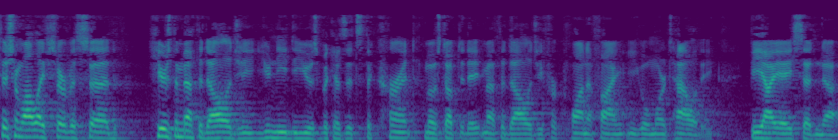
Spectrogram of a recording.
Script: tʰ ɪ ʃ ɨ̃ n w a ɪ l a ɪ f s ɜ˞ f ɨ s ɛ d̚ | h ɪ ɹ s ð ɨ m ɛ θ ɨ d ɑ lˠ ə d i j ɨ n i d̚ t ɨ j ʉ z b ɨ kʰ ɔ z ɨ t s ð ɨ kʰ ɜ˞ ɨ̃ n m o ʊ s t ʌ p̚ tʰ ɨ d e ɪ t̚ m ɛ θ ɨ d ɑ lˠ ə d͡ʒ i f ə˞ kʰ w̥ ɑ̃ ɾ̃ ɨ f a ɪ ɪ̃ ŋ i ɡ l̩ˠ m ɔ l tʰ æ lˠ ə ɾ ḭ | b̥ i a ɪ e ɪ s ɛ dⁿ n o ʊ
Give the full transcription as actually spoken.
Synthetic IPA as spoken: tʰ ɪ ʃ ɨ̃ n w a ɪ l a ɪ f s ɜ˞ v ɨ s ɛ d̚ | h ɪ ɹ z ð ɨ m ɛ θ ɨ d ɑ lˠ ə d͡ʒ i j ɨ n i d̚ t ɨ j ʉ z b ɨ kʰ ʌ z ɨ t s ð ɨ kʰ ɜ˞ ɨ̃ n m o ʊ s t ʌ p̚ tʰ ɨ d e ɪ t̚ m ɛ θ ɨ d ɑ lˠ ə d͡ʒ i f ə˞ kʰ w̥ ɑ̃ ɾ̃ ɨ f a ɪ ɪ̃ ŋ i ɡ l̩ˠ m ɔ ɹ tʰ æ lˠ ə ɾ ḭ | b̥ i a ɪ e ɪ s ɛ dⁿ n o ʊ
